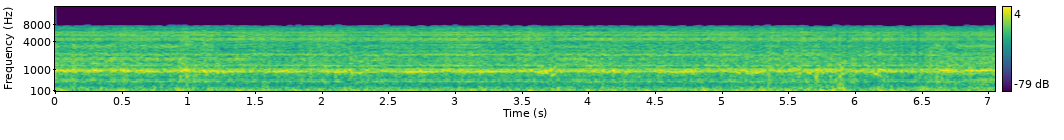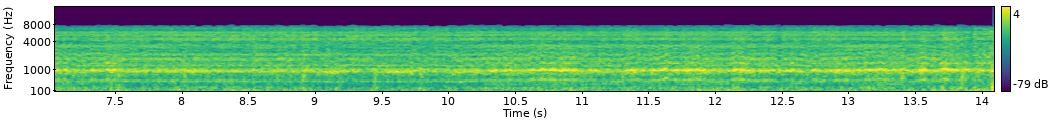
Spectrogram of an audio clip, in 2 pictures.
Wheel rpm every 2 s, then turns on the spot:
120, 120, 110, 110, 110, 110, 120.
none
